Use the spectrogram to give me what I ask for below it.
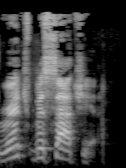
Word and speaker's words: Bisaccia: Rich Bisaccia.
